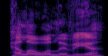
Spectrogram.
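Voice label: hello, male; trainer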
